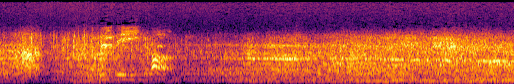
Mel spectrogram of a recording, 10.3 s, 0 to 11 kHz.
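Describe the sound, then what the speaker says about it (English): A propeller or jet aircraft passes overhead near a 1972 US Open tennis final, a steady broad engine roar holding loud through the whole stretch while a commentator talks briefly near the start. "Getting a lot of aeronautical noise"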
